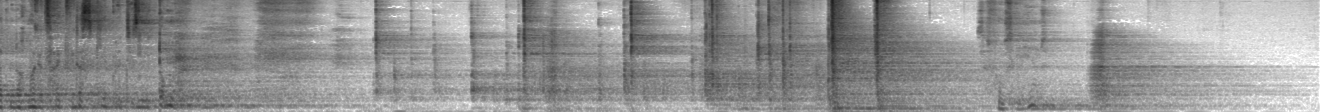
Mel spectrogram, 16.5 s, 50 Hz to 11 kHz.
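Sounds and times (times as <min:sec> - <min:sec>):
speech: 0:00.0 - 0:02.6
metallic clicks and scrapes of a door lock being worked open: 0:04.7 - 0:12.0.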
